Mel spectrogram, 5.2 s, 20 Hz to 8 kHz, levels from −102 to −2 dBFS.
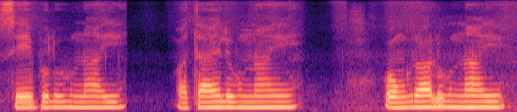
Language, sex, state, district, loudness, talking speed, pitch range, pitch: Telugu, male, Telangana, Mahabubabad, -16 LUFS, 70 wpm, 150-155 Hz, 150 Hz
